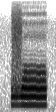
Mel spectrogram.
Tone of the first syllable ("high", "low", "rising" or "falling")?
high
